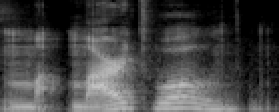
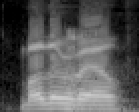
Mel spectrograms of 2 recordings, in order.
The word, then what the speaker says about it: Motherwell: pronounced? Martwall? Marywall? You're so close. Is that it? It is, yeah. Oh, Motherwell. Motherwell.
